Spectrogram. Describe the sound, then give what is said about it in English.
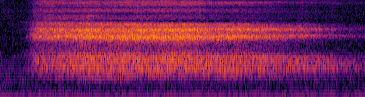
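An audible exhalation follows a breath drawn in through the nose during a guided breathing exercise: a single long, breathy hiss that starts abruptly and slowly fades over about three seconds. “let's make sure that our exhalation has a sound. Let's breathe in through our nose. Breathe out.”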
